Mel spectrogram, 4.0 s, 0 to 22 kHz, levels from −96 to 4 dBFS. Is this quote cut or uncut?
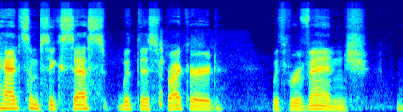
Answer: uncut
